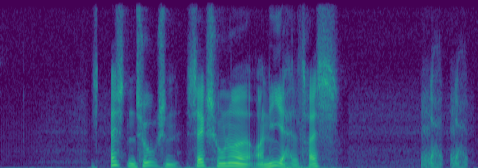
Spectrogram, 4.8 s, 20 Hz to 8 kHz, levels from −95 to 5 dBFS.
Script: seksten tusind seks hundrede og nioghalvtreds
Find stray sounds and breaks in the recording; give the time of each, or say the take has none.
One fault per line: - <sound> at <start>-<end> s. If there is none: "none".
- dropout at 1.0-1.1 s
- laugh at 4.2-4.7 s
